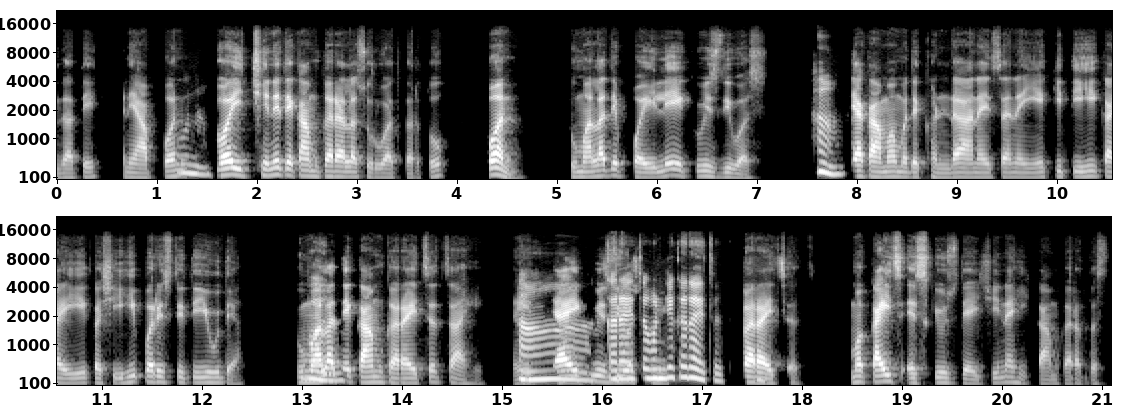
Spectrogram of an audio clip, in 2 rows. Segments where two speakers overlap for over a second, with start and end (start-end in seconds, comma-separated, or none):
15.2-16.6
